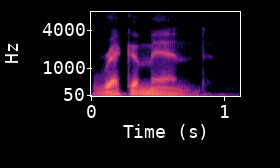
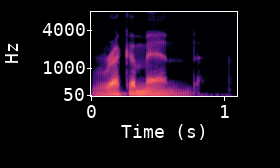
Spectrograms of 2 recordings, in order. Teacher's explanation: Now, the trick to making this sound natural is the stress, the musical rhythm. The strongest, loudest part of this word is the very last part, recommend. Listen again to how my voice rises at the end.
